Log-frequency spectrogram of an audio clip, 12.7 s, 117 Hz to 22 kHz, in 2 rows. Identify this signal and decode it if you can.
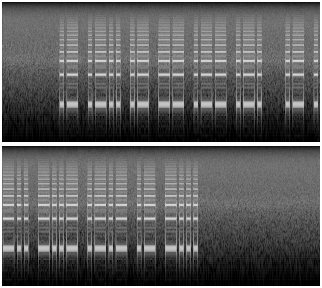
Morse code (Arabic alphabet), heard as electronic beeps, machine-sent, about 17 wpm, 480 Hz. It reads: الامور الصعاب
